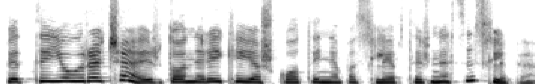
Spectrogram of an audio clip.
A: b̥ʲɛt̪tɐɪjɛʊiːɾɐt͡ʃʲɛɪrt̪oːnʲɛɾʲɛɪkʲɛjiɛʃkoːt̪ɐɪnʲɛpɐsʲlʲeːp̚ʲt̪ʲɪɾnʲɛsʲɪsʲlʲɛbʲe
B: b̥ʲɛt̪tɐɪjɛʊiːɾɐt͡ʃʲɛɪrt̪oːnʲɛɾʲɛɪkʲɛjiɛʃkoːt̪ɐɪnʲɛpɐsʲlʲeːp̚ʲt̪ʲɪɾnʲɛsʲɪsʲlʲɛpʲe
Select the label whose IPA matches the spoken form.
B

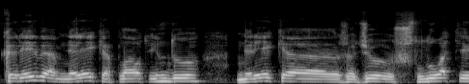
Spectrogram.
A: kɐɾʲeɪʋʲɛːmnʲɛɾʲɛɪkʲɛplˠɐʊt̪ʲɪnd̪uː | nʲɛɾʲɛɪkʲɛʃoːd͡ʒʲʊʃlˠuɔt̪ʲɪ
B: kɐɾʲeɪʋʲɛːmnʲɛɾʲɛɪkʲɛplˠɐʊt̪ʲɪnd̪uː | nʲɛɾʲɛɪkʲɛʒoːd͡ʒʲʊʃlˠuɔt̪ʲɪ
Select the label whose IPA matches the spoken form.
B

